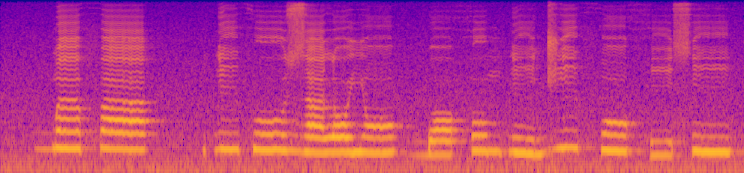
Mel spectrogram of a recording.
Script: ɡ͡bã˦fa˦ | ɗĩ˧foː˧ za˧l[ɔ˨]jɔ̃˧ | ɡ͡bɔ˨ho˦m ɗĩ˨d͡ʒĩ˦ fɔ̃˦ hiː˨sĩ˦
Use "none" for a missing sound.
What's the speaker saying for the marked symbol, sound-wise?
ɔ˧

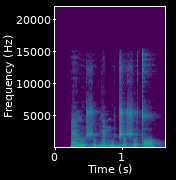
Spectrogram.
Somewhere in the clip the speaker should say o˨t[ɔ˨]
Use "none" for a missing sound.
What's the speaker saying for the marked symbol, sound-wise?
ɔ˨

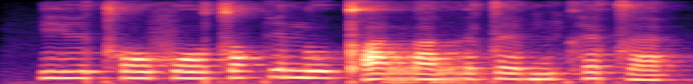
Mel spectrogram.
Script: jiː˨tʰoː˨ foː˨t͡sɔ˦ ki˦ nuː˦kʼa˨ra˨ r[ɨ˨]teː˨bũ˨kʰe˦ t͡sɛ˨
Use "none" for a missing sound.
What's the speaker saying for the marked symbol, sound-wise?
ɪ˨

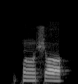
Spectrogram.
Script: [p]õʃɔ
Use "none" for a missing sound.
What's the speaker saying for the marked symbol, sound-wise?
p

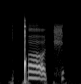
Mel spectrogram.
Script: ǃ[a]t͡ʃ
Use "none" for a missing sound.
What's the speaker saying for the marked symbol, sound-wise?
a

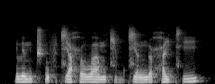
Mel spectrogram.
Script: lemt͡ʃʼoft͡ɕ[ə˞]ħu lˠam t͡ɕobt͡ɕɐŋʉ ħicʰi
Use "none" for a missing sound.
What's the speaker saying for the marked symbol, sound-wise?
ɐ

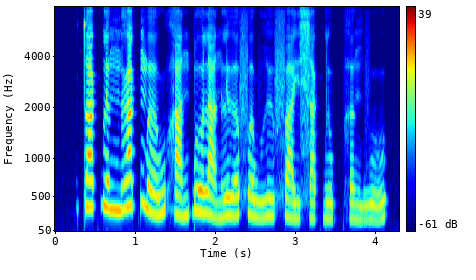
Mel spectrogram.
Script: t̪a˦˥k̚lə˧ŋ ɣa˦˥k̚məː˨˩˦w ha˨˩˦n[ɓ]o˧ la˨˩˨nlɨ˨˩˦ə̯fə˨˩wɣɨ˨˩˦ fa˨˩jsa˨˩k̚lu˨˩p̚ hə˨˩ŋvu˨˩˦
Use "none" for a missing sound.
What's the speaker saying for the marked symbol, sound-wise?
ɓ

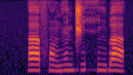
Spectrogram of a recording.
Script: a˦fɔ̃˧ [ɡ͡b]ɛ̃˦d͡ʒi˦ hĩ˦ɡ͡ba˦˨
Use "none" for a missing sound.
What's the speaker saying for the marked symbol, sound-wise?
ɡ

